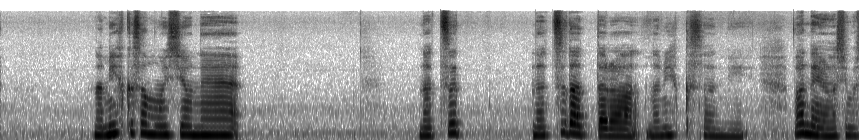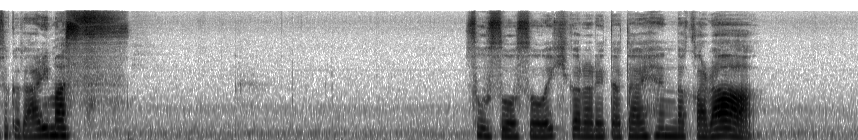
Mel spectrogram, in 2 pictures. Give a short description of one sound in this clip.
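A young woman speaks close to a microphone, with animation and pauses.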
